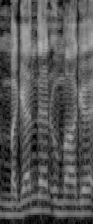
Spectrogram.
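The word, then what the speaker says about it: Magandang Umaga: you gotta say it like that you got Mandan Umaga and then serito bite your lower lip you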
